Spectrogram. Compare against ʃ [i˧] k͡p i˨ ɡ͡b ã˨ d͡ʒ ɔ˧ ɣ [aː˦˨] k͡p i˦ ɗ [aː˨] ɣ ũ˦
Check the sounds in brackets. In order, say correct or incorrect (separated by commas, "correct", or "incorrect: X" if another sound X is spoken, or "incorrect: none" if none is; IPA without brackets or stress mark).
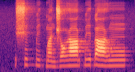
correct, incorrect: aː˦, incorrect: aː˦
